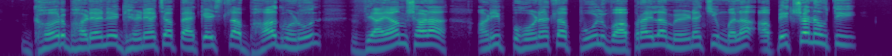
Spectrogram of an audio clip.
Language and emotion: Marathi, surprised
